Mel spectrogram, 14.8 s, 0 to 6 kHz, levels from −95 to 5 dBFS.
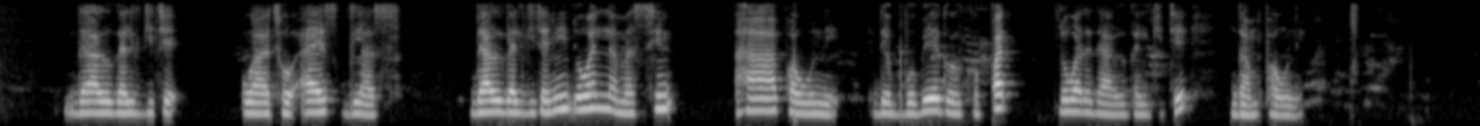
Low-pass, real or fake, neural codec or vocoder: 5.4 kHz; real; none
